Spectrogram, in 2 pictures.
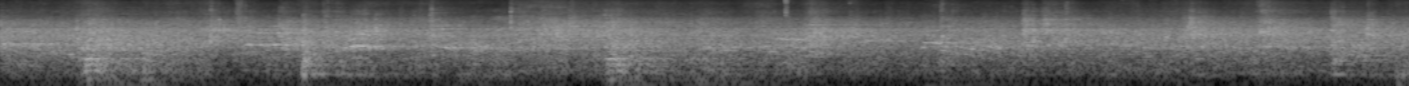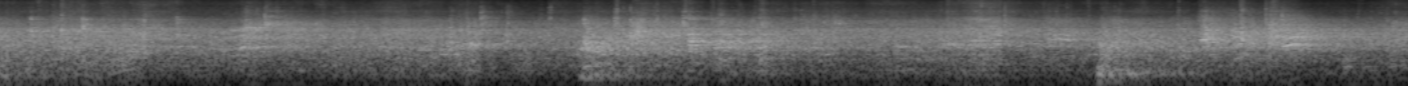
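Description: The sounds echo around a large hard-walled rink.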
